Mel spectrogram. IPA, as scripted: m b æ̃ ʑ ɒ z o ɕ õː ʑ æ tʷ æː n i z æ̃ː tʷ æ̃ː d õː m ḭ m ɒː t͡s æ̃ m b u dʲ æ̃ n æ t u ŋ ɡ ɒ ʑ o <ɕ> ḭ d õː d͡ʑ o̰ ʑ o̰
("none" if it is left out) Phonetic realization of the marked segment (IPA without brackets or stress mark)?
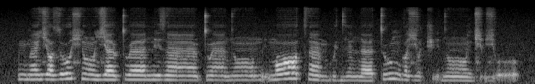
t͡ʃ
